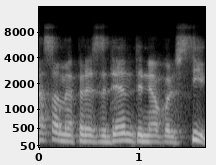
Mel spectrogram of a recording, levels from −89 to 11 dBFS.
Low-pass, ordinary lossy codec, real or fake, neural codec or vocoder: 7.2 kHz; Opus, 32 kbps; fake; codec, 16 kHz, 0.8 kbps, ZipCodec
